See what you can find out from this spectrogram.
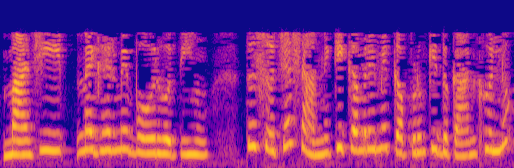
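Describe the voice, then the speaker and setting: A woman's voice: high-pitched, moderate pace, natural voice. A woman voicing an eager, easily flustered young daughter-in-law in an acted moral story. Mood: excited. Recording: muffled, phone-like narrow band.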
